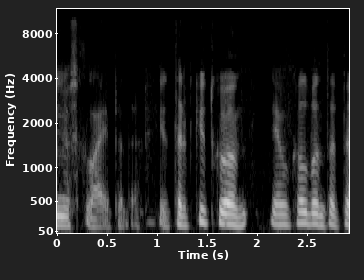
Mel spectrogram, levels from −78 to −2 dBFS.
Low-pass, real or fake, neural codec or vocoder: 9.9 kHz; fake; vocoder, 22.05 kHz, 80 mel bands, Vocos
